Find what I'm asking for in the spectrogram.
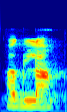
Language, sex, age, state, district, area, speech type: Hindi, female, 18-30, Bihar, Begusarai, urban, read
